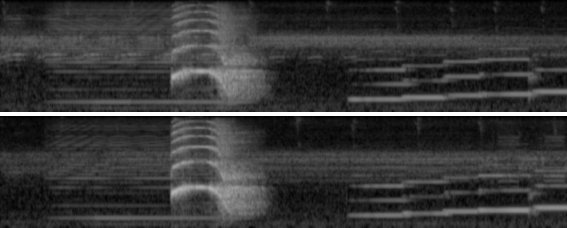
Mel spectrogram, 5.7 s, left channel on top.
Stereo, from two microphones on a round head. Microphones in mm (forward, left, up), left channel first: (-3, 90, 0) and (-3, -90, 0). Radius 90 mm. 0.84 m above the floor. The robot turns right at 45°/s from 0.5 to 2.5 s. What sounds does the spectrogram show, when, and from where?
1.7 s a scream: 80° right, 3.5 m; by 2.7 s 45° right, 3.5 m
3.5 s a flute: 15° right (ahead or behind), 4 m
